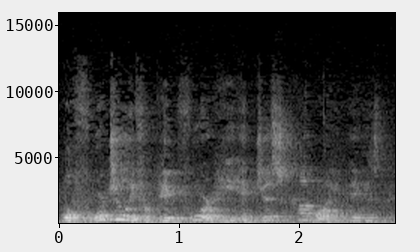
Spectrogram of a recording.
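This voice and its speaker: Male contest speaker, humorous tall-tale delivery, lively and theatrical, recorded from afar in a very echoey room. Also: high voice. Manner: theatrical, with drawn-out punchlines. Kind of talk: humorous storytelling speech to a live club audience. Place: meeting room before an audience. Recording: echoey room from far off, loud noise.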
